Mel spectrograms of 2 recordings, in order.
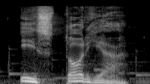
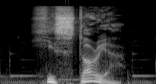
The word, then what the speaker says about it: historia: next a signatu de Astoria don't forget the H is silent I do not say historia you pronounce a des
